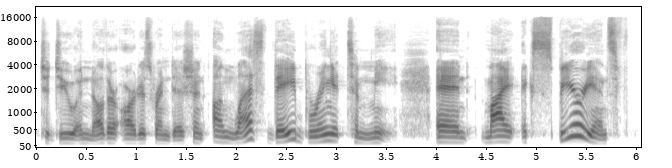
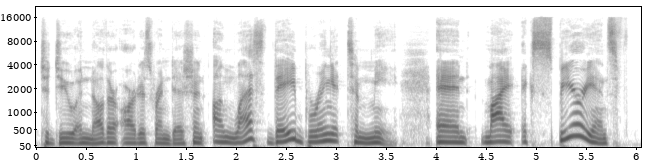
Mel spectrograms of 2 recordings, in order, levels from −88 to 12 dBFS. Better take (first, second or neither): second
